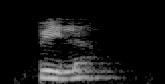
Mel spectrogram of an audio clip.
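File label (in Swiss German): "pill", Alsatian; medecine; pillule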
